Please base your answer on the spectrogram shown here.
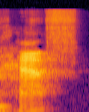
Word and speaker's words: half: One half. Et donc, qui s'écrit H-A-L-F, mais le L ne se prononce pas.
